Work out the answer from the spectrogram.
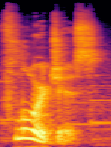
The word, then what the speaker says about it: Florges: The other aspect of this Pokemon is its natural beauty, so it's no surprise that Florges also draws the other half of its name from the word gorgeous.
